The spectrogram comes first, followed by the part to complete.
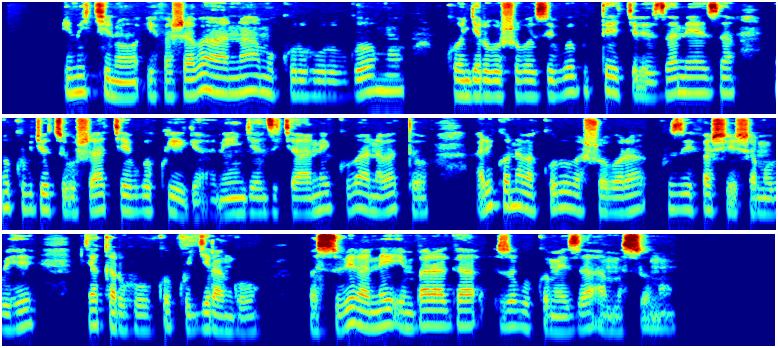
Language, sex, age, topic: Kinyarwanda, male, 36-49, education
